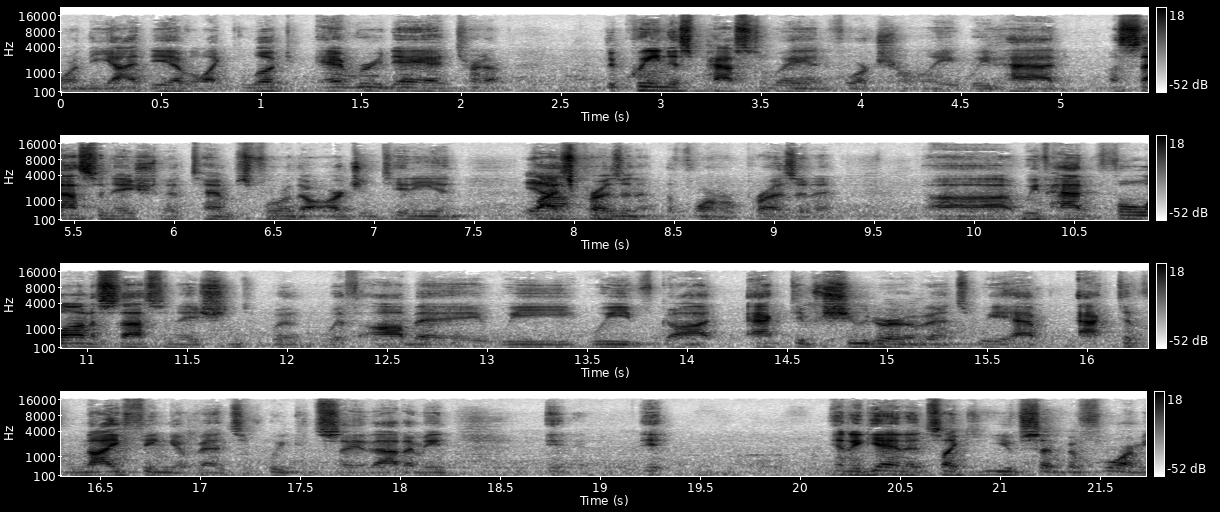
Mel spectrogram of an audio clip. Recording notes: LIVE from GSX 2022. Straight from the floor of GSX 2022. Booth 3355 as the three-day event kicks off.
